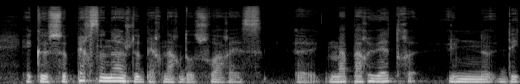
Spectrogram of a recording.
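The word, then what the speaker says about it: Bernardo Soares: Bernardo Suárez, ou Bernardo Suárez, pour le prononcer un petit peu à la portugaise tout de même, est certainement l'un des masques de Pessoa.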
